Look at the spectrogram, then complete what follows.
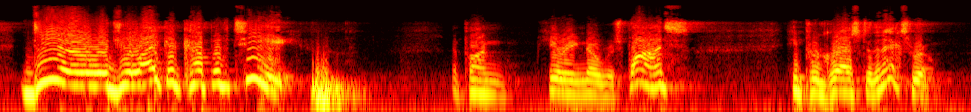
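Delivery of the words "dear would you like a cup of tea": mock, loud, pitched-up calling voice. Telling a story, acting out a husband offering his reading wife tea: retelling a loud call. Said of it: "he said in a loud voice".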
